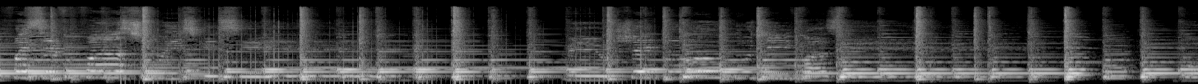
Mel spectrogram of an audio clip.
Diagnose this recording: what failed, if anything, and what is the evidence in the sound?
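A filter restarted on every block runs from 1.21 s to 6.62 s, a fault in the driver or buffer processing stage. The evidence is a steady tick-buzz at 21.5 Hz that rises and falls with the loudness of the sound. That rate fits a 2048-sample block. The filter discards its stored state at each block boundary and restarts from silence. Each block therefore opens with a small transient, and these transients repeat at the block rate.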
